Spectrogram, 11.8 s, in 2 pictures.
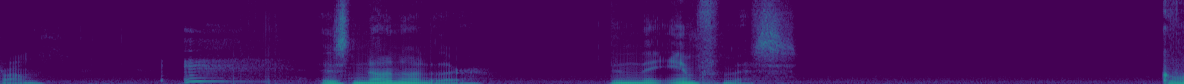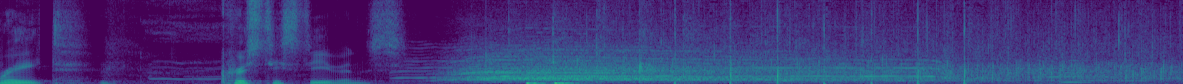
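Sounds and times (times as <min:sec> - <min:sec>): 
speech: 0:01.6 - 0:04.0, 0:05.8 - 0:08.7
applause: 0:08.2 - 0:11.8.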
